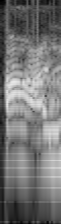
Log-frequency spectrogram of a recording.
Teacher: عین کو حلق کے درمیانی حصے سے ادا کریں گے اور لام کے اوپر جو کھڑا صبر ہے اس میں وقف کے دوران کوئی تبدیلی نہیں ہوگی.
